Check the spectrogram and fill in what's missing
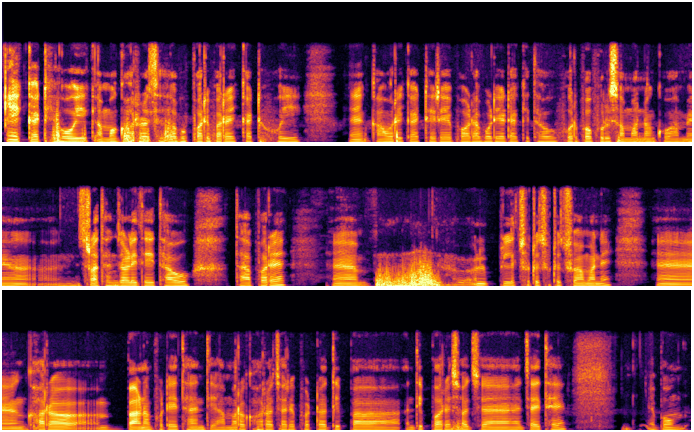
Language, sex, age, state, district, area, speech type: Odia, male, 18-30, Odisha, Nayagarh, rural, spontaneous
